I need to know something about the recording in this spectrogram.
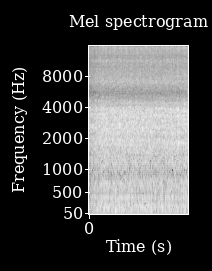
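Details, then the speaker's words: Fully rebuilt, rebalanced P76 4.4 V8 on a test stand with twin Zenith Stromberg CD carbs, Harley mufflers, near operating temperature, untuned: steady, even idle, loud smooth exhaust drone, no knocks or misses. Normal idle. "the vacuum gauge is not connected properly but it's not running too badly here we go like i said it's not it's not being tuned"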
